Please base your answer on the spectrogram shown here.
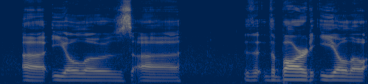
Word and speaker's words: Iolo: iolo's uh The Bard eolo i o l o pronounced pretty much exactly like YOLO um uh like him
